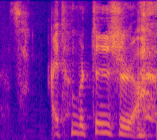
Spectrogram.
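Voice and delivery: comic outburst of dawning realisation; acted shock. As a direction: curse in amazed recognition, hammed-up. Storyteller acts hero's shocked recognition.

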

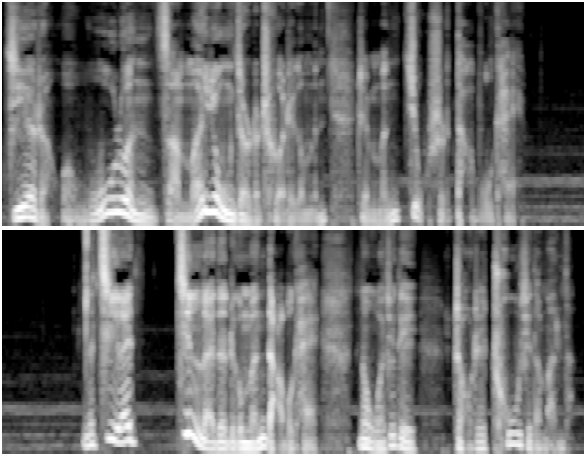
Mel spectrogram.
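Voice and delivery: lively storyteller swinging between hushed and emphatic; spoken horror-story narration; dramatic storytelling. A narrator's reading. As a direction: tell a creepy tale with punched key words. Tells a horror story aloud.

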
